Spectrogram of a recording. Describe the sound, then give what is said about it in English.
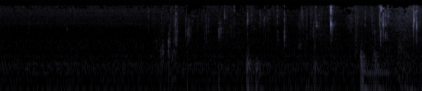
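Quiet mouth sounds of someone sipping and tasting Goose Island Sophie, a farmhouse saison-style beer: soft wet smacks and small clicks scattered over a few seconds, with no talking. “Uh, why don't we chink chink it uh. and sip it?”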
